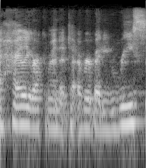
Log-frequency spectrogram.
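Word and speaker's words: Ries: recommend it to everybody reese is spelled r-i-e-s and so this is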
